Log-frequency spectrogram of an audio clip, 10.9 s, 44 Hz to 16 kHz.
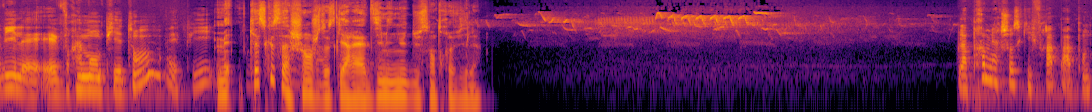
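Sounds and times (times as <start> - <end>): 
speech: 0.0 - 5.0, 9.6 - 10.9
birds singing and chirping in high bright trills in a pedestrian town: 2.2 - 10.9.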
